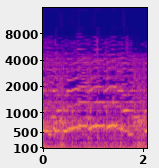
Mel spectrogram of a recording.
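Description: Electric guitar playing an improvised lead solo through an amplifier, with long held single notes, over a steady low hum.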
